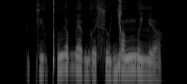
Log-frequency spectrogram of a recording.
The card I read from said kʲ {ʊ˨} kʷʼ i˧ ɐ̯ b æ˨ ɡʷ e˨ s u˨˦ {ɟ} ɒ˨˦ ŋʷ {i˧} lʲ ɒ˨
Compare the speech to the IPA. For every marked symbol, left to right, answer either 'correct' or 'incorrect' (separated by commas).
incorrect, correct, correct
